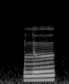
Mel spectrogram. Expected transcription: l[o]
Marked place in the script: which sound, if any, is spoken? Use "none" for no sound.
ɵ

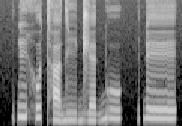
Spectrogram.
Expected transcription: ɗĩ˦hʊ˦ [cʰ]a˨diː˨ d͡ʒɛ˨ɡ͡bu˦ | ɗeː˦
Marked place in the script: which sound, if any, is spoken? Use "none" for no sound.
tʰ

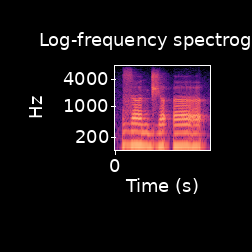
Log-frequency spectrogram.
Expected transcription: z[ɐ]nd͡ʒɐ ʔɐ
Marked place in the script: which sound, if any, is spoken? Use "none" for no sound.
ɐ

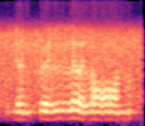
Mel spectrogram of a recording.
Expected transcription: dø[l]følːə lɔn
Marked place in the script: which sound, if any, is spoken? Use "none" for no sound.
n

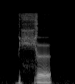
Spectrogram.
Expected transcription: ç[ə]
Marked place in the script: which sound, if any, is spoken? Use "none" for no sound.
ə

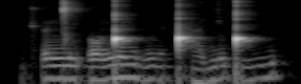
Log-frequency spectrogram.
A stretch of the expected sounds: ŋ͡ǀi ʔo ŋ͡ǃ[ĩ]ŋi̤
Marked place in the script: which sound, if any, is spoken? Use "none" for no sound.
ẽ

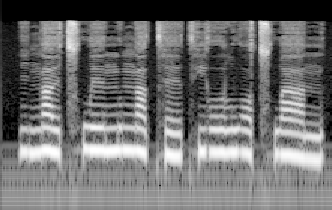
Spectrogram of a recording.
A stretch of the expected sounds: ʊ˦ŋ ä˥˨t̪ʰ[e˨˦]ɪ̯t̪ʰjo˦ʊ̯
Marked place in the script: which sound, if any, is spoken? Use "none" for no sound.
e˨˦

